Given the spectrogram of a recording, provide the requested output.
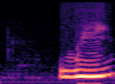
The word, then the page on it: oui: French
